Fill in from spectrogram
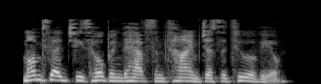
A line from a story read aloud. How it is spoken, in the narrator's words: he says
